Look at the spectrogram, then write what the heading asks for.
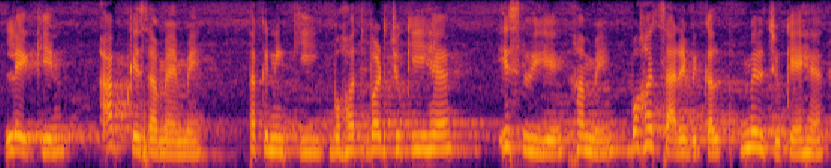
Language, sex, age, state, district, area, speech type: Hindi, female, 30-45, Uttar Pradesh, Sonbhadra, rural, spontaneous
